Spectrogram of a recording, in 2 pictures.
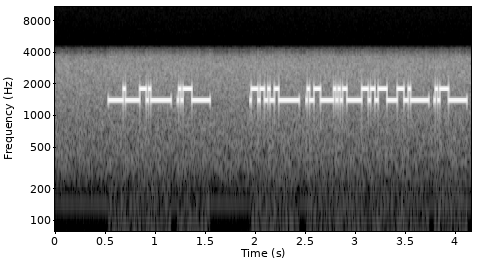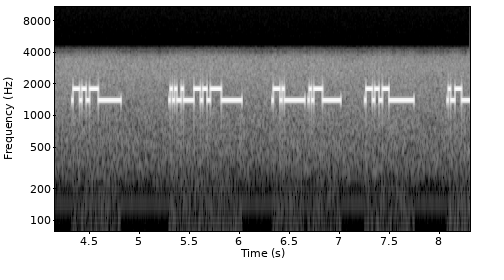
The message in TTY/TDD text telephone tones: HE WAS ONE OF THE …

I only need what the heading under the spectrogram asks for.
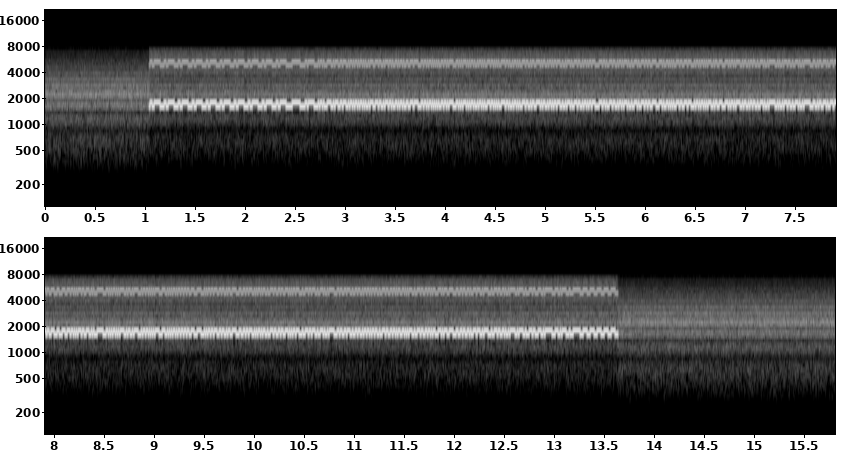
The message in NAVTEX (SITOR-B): THE PLAYERS VEHICLE IS ARMED WITH A FORWARD-FACING MACHINE GUN AND TWO

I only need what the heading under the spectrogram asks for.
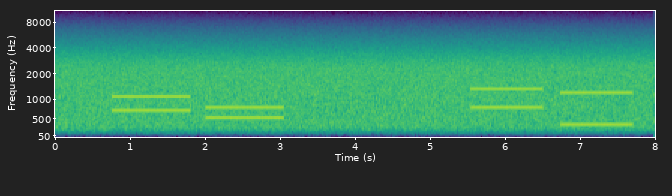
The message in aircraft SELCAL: JP-FK KR-BQ

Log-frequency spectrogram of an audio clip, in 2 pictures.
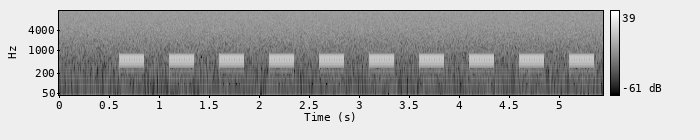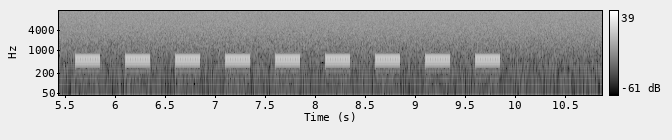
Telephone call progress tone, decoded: congestion tone

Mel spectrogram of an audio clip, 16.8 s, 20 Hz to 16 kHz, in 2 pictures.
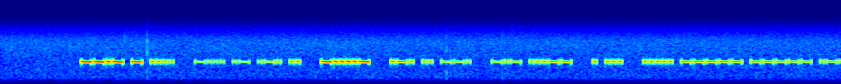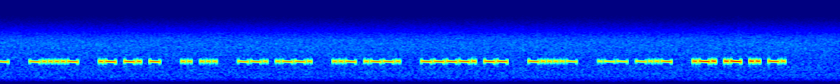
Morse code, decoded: QTH BARI - RIG K3 ES 500W - ANT IS GP UP 9M - WX RAIN

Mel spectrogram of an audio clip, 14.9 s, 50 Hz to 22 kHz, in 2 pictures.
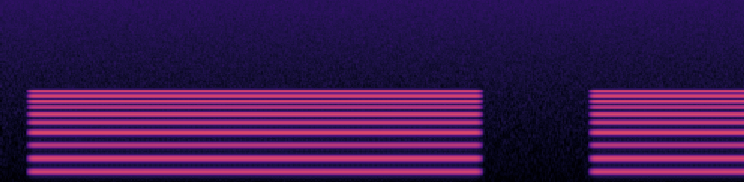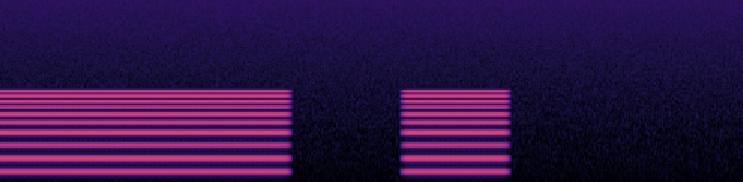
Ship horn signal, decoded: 2 long, 1 short

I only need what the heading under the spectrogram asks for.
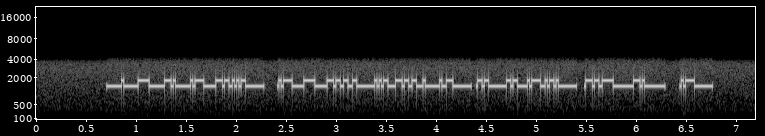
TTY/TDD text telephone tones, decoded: THE SET IS CALLED THE

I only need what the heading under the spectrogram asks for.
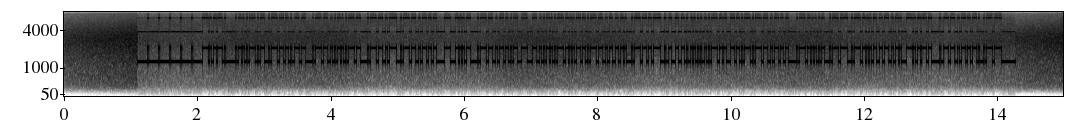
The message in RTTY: DEZE AMENDEMENTEN VORMEN ZONDER ENIGE TWIJFEL EEN VERBETERING VAN HET

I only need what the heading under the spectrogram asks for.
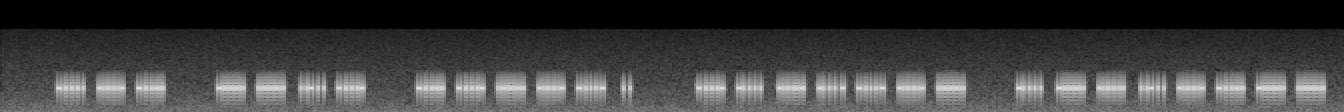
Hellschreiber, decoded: POR ESTA RAZON, ALGUNOS LECTORES

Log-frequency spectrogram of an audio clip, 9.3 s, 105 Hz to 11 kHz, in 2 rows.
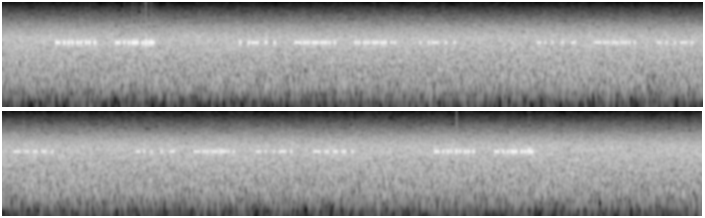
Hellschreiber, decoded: CQ TEST VE4P VE4P CQ

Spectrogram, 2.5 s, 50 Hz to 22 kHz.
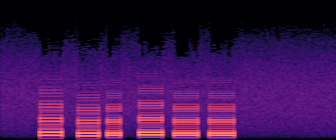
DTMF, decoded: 847077

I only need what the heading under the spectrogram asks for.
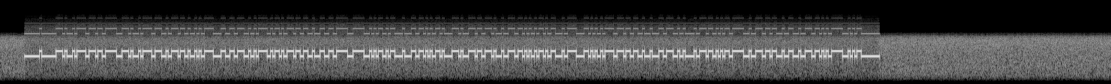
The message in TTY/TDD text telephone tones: HE THEN JOINED PITTSBURGH HARDCORE PUNK STALWARTS

